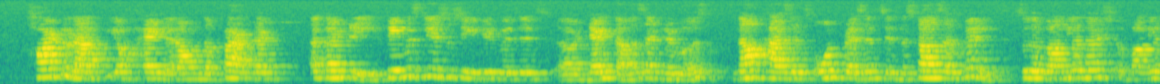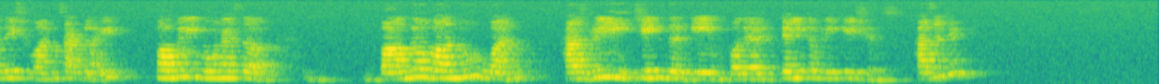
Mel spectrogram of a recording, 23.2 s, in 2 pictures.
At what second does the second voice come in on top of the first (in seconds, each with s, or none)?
none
